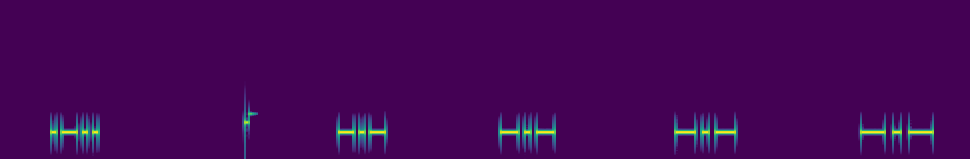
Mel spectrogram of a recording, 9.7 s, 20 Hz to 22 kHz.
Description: Morse code, heard as a keyed tone, about 20 wpm, spaced as for 6 wpm, 700 Hz. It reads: L KKKK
